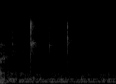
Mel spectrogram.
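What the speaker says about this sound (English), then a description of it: "Why is she snapping?" Two or three crisp finger snaps ring out, spaced apart, over a low room hum, as a woman snaps in appreciation during a podcast conversation, like at a poetry reading.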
